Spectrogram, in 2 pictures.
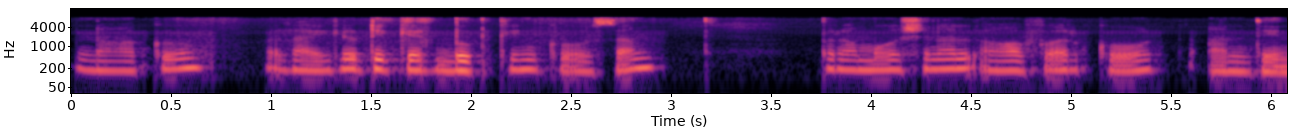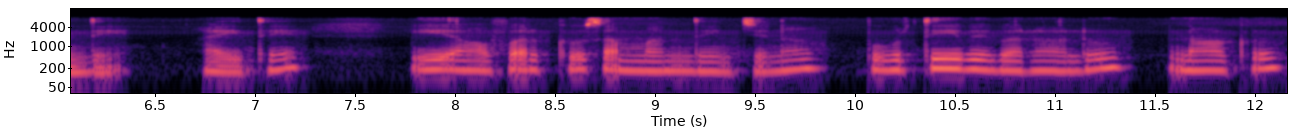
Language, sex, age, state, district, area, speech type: Telugu, female, 30-45, Andhra Pradesh, Anantapur, urban, spontaneous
